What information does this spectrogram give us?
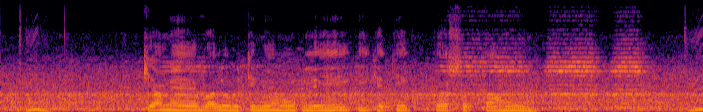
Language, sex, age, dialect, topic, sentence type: Hindi, male, 25-30, Marwari Dhudhari, agriculture, question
